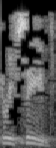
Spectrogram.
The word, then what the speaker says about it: received: But as many as received Him, underline the word received and put emphasis on the ED. As many as received Him,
